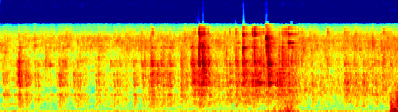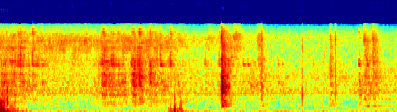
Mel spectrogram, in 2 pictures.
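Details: Low mechanical clicking, rattling and a few thumps; no animal voice is heard. Scattered knocks stand out against a steady low rumble.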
